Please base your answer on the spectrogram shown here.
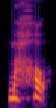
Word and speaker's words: မဟုတ်: For no, we use maho, maho, mahopu, mahobabu, maho. The meaning is no, not, is false. And pronunciation, maho, maho, maho. We use ma sound in front of ho, turn into negative.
